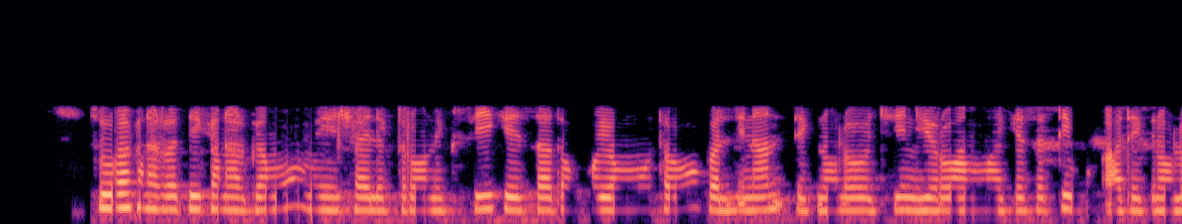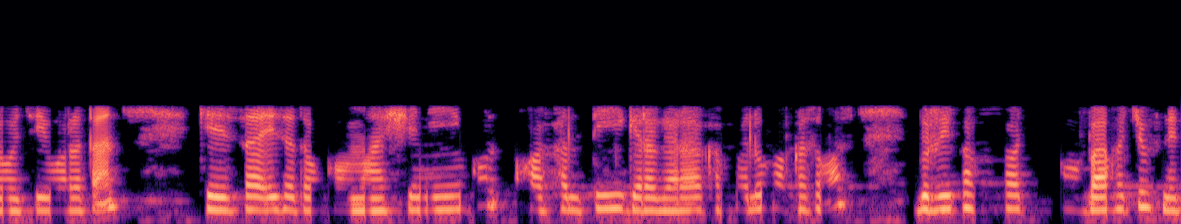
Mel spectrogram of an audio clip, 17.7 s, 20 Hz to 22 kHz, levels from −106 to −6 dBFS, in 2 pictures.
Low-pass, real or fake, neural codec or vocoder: 3.6 kHz; real; none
